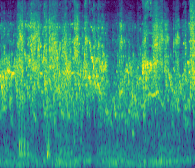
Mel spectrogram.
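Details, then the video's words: Happy budgerigar giving nonstop scratchy, high-pitched chatter mixed with small squeaks and short whistled notes, with a short quieter moment midway. "Happy Budgie chirping sounds"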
